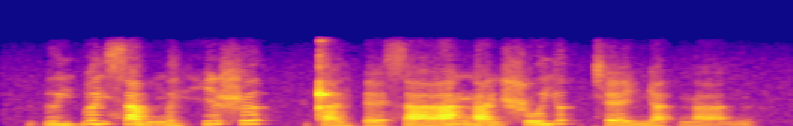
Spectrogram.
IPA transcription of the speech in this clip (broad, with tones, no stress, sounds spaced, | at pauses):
ʔ ɨ˨˩ j ɓ ə˧ j s a˨˩ w ŋ ə˨˩˨ j h i˧˥ ʂ ə˦˥ k̚ | ʈ a˨˩˨ j ʔ ɛ˨˩˨ s aː˨˩˦ ŋ a˨˩ j ʂ o˧ j ə˦˥ k̚ c ɛ˨˩ ɲ a˨˩ t̚ ŋ a˨˩˨ n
